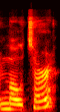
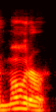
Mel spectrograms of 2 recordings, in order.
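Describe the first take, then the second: First: The T is pronounced strongly and clearly. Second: The T is pronounced softly and lightly. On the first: "esse T, ele pode ser bem pesado, bem marcado" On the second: "ou ele pode ser mais leve"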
